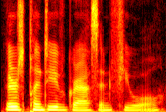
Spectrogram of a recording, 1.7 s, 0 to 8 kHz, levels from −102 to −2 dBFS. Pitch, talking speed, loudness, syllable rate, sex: 180 Hz, 255 wpm, -18 LUFS, 5.8 syllables/s, female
